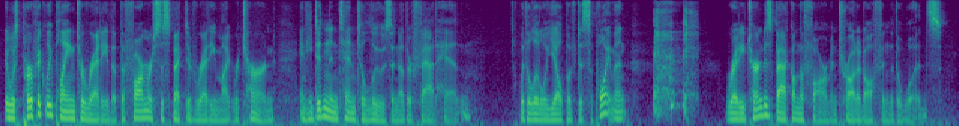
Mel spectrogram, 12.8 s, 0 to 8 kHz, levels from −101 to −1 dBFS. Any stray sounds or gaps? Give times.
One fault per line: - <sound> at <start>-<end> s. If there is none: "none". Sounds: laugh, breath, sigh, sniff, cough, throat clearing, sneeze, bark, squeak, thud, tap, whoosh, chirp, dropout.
- cough at 8.7-9.3 s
